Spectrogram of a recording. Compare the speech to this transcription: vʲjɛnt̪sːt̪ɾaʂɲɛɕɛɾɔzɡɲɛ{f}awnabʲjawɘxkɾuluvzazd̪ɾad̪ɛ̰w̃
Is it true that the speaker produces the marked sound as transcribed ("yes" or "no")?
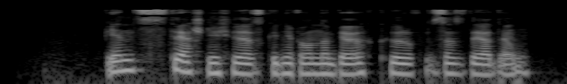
no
